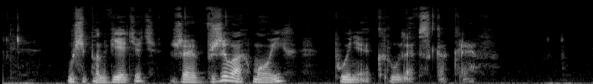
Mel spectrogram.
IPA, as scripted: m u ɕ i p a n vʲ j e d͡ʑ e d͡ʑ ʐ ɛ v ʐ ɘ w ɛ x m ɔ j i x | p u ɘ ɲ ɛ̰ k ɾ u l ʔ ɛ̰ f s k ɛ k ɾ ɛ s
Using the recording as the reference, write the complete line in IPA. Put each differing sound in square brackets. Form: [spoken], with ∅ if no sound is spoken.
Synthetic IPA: m u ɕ i p a n vʲ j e d͡ʑ e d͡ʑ ʐ ɛ v ʐ ɘ w [a] x m ɔ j i x | p [w] ɘ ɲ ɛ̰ k ɾ u l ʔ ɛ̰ f s k [a] k ɾ ɛ [f]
